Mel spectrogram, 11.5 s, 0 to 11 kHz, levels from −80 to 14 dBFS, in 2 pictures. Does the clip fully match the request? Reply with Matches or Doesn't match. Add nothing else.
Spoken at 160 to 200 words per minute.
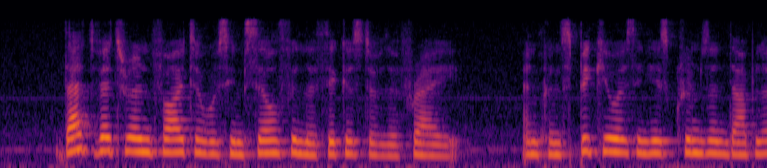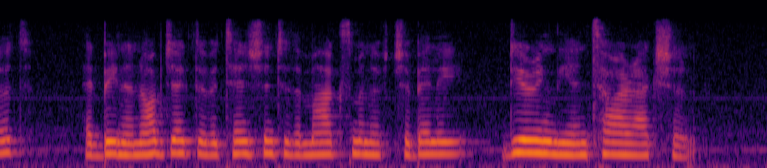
Matches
